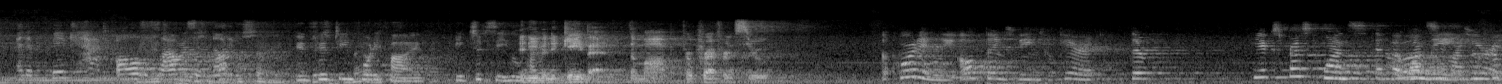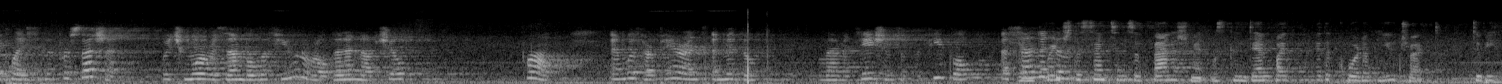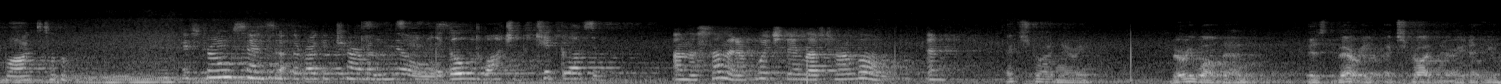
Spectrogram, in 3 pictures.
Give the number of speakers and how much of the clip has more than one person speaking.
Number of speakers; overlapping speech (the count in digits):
6, about 12%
